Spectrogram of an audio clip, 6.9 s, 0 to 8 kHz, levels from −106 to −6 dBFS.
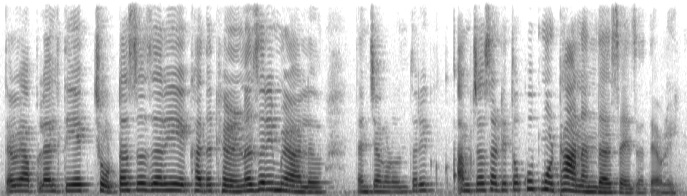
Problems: background sounds at intervals, echo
